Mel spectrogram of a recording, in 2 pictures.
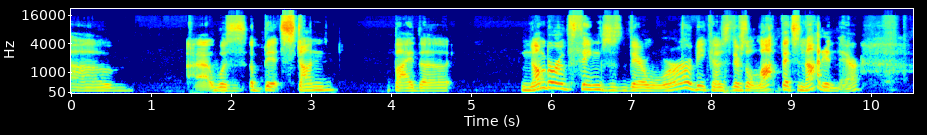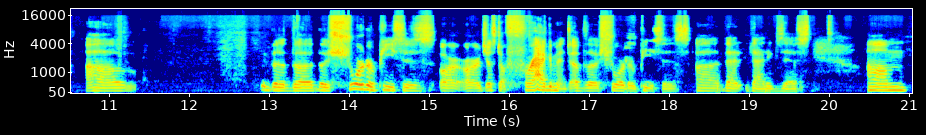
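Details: Stuttering in an adult woman who describes herself as a person with a disability; repeated words are heard in this stretch of speech.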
